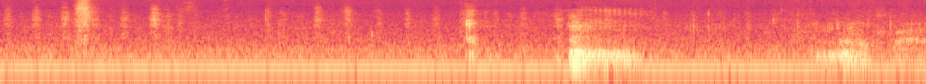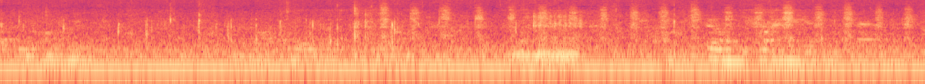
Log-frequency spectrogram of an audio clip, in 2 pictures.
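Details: Crystal and Drizzle, sister Maltese puppies aged five months, play-wrestle while tired, mostly mouthing on their backs; scattered soft grunts and low whiny murmurs appear among snuffles and rustling, over a constant electrical hum.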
